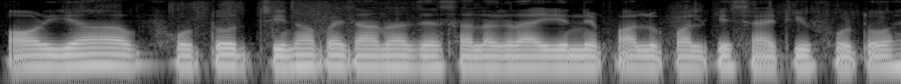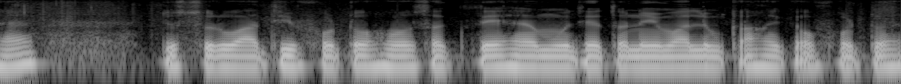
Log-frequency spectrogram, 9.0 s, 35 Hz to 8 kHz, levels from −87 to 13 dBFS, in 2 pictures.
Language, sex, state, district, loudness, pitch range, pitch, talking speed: Hindi, male, Bihar, Araria, -18 LUFS, 105-110 Hz, 110 Hz, 220 wpm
